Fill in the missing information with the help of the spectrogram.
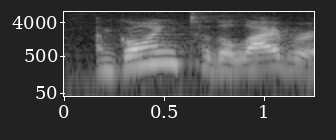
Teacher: we often have a schwa rather than a full vowel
